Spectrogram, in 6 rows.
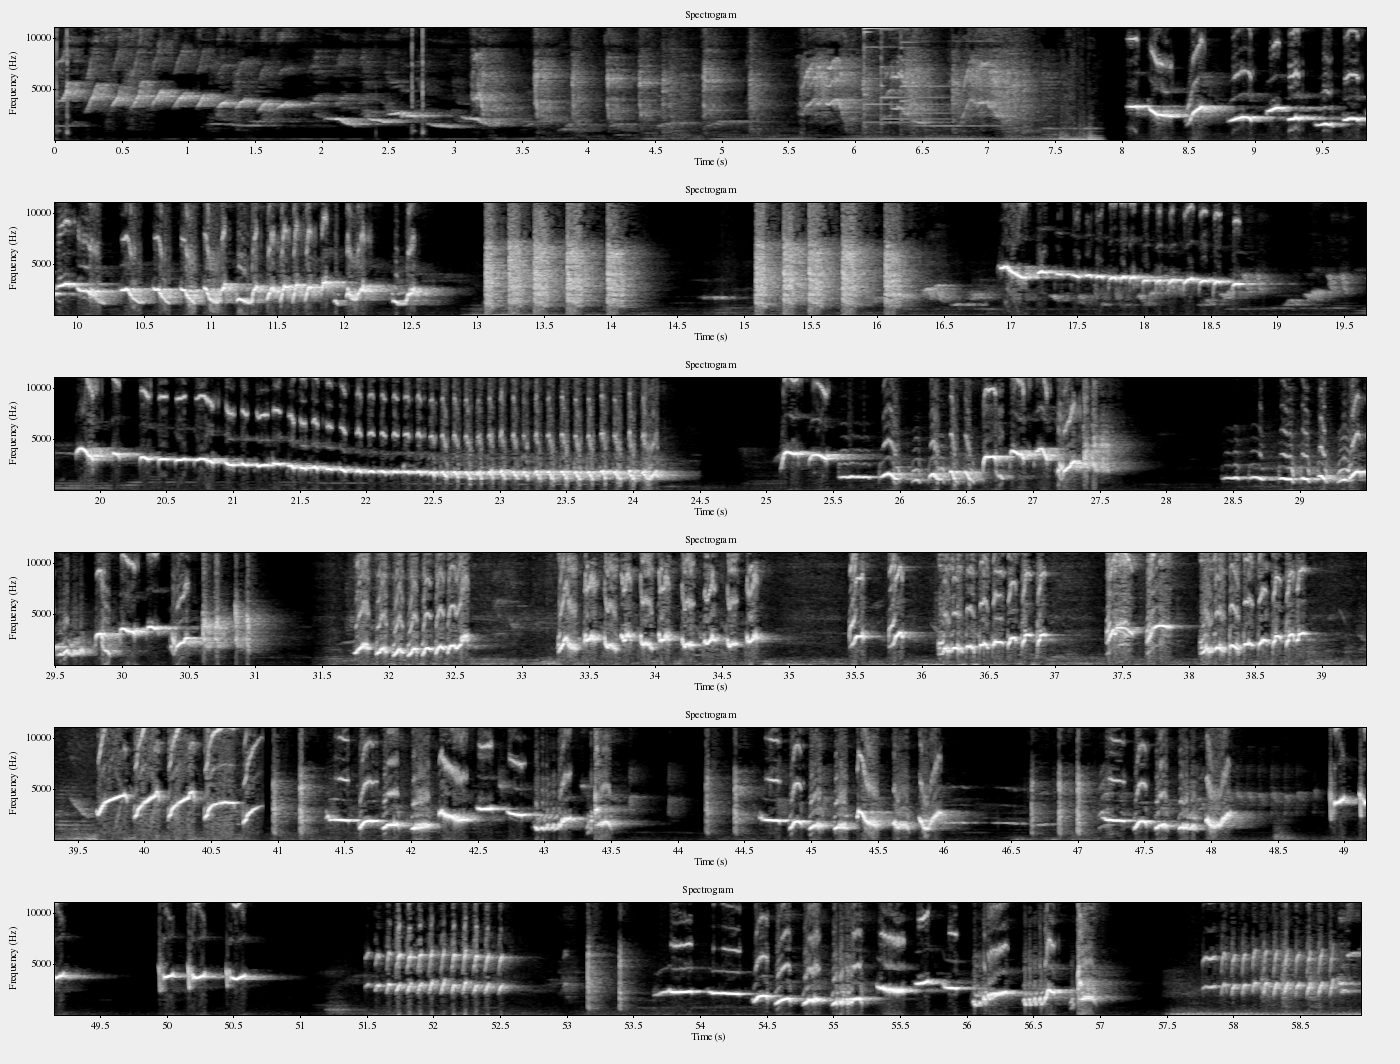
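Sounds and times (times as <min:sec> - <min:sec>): songbird singing: 0:00.0 - 0:12.9, 0:31.7 - 0:43.0.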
